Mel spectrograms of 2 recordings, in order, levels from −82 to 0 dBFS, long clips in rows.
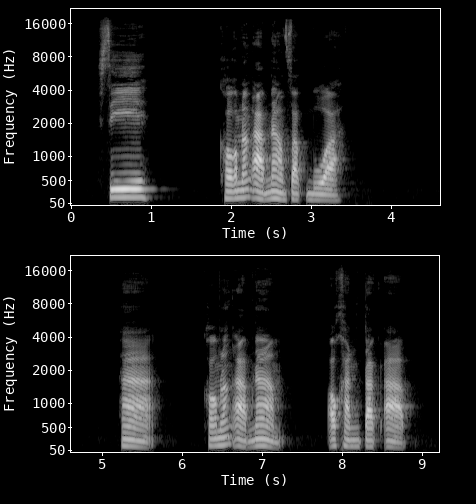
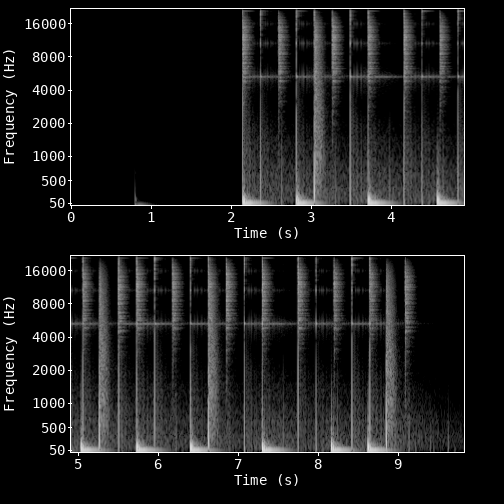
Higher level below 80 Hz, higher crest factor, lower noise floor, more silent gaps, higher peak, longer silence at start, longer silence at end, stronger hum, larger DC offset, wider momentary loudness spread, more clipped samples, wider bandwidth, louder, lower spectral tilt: second, -76 dBFS vs -28 dBFS; about the same, 24 dB vs 24 dB; second, -81 dBFS vs -87 dBFS; neither; about the same, 0 dBFS vs 0 dBFS; second, 0.35 s vs 2.15 s; second, 0.4 s vs 0.65 s; neither; neither; first, 12 LU vs 5 LU; neither; second, 17 kHz vs over 20 kHz; about the same, -22 LUFS vs -24 LUFS; first, -6 dB/octave vs -4 dB/octave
